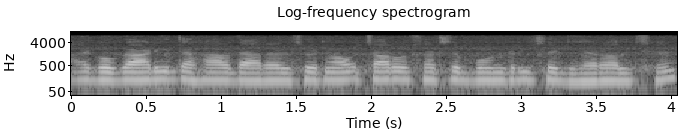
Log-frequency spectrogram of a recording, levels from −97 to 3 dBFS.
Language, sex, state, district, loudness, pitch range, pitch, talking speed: Maithili, male, Bihar, Supaul, -29 LUFS, 140-145 Hz, 145 Hz, 205 wpm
